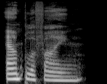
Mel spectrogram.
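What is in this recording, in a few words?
"amplifying" US English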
